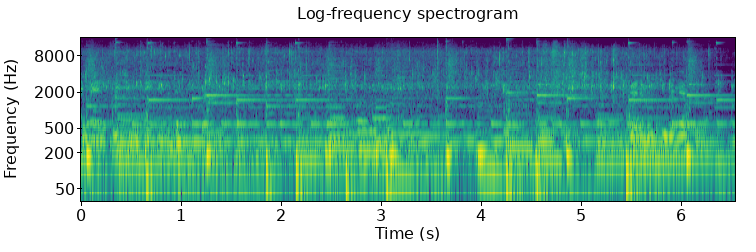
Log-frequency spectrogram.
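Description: Beef stick kababs fry in hot oil with a steady, dense sizzle and crackle that runs unbroken throughout, loud and close, with scattered pops over a low hum.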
